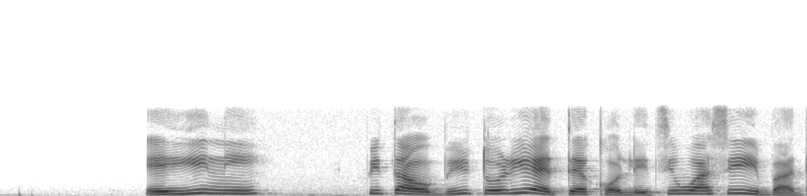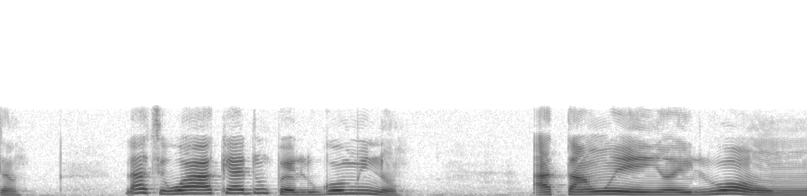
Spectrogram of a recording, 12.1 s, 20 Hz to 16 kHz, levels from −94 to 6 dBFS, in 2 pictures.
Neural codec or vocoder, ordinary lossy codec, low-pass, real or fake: none; none; 7.2 kHz; real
